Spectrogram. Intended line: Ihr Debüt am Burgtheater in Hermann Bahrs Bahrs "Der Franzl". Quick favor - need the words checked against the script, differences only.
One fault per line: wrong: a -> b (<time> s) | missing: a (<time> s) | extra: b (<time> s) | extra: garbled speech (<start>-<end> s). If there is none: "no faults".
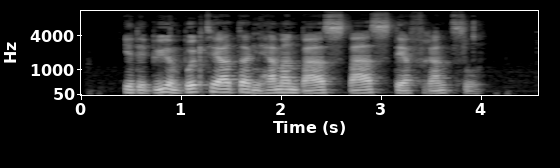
no faults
